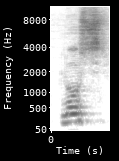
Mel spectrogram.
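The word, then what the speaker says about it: Loschmidt: question हमारे पास the lows मिटेड number is the number of तो दोस्तों द लो इसमें दोस्तों एस साइलेंट रहता है लोस मिटेड नंबर क्या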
